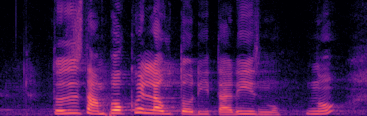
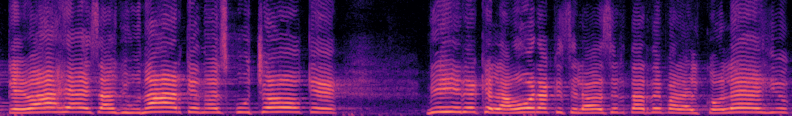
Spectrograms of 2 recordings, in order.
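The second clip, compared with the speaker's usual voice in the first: mock yelling up the stairs, higher and louder; morning nagging yell; 4 semitones higher, 5 dB louder than usual. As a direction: hurry the kids for school like a frazzled parent. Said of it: "nos la pasamos es gritando". (gritos de mamá apurada por la mañana)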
